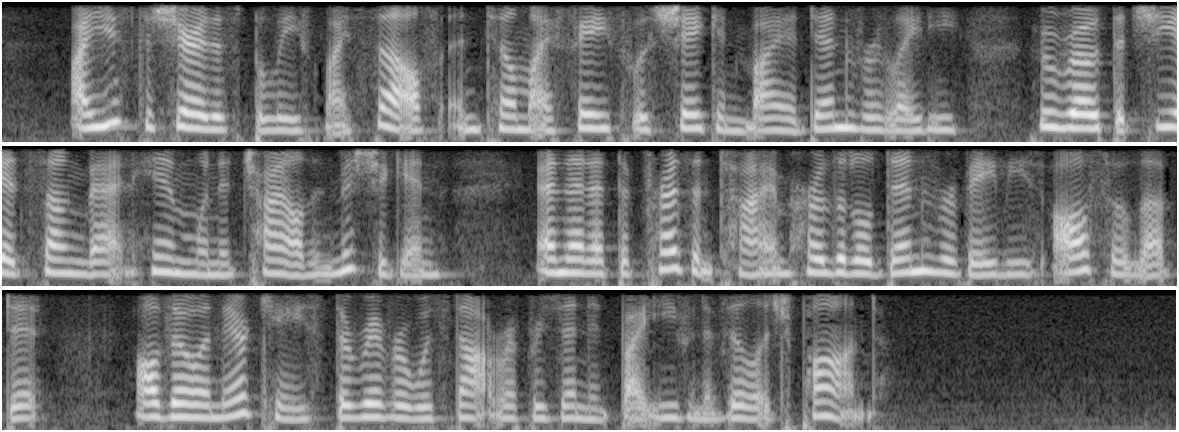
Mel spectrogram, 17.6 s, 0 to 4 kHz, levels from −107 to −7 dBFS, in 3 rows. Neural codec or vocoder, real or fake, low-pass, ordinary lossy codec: none; real; 3.6 kHz; AAC, 32 kbps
